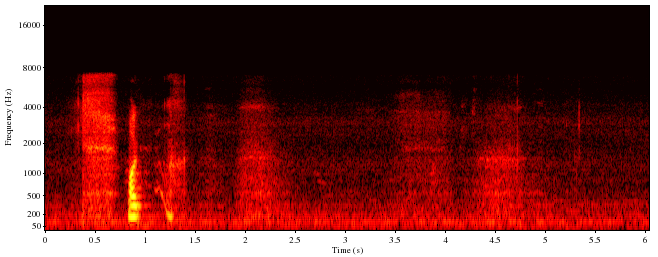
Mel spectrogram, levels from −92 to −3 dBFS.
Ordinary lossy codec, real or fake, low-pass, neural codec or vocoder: none; real; 7.2 kHz; none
